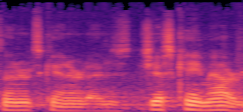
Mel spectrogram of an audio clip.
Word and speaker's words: Lynyrd Skynyrd: confederate flag across the stage and of course pronounced leonard skinner that just came out or just coming out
